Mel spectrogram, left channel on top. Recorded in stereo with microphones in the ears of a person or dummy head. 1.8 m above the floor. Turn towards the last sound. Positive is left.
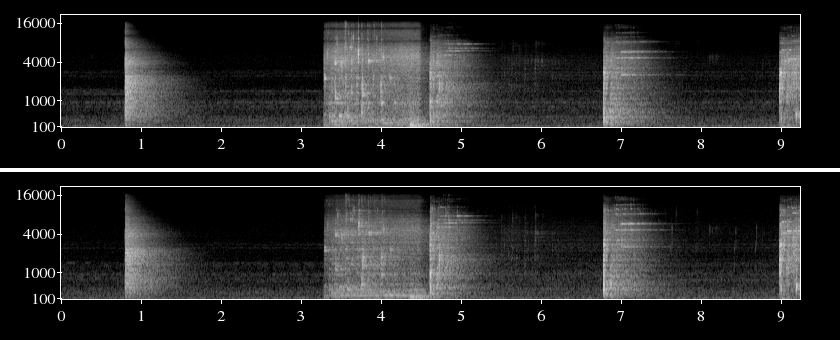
turn(degrees=5)  # may be behind; listen again after turning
